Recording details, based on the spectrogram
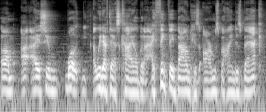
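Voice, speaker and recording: A man running a tabletop roleplaying game as game master, narrating casually, with loose swearing and excitable reactions. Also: mid-range voice, normal speed. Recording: background music under the voice. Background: music.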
